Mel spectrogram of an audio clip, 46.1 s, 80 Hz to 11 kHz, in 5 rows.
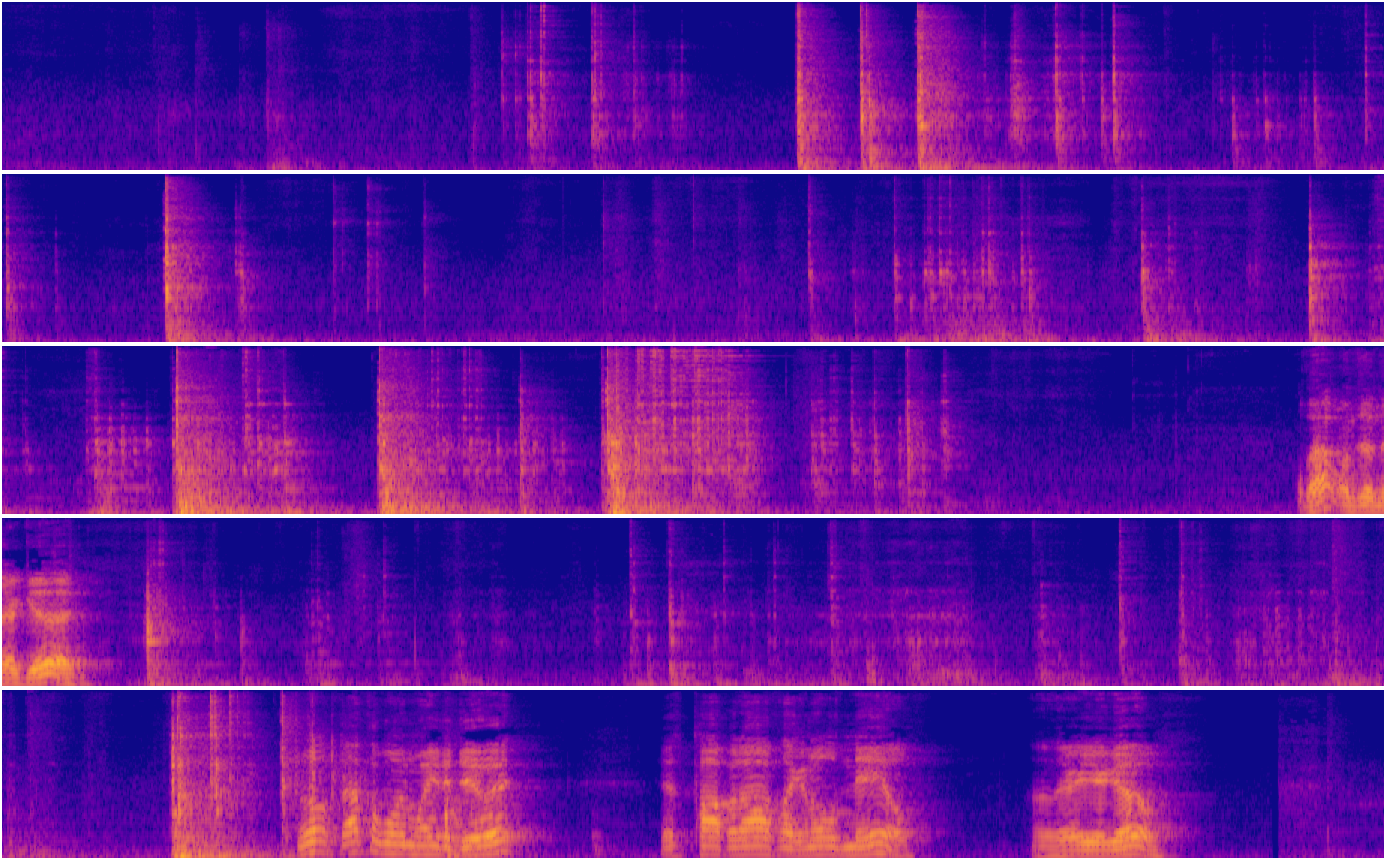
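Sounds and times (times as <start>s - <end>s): metal knocks and clanks in vise: 5.3s - 12.2s, 14.6s - 24.9s, 28.4s - 39.1s.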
